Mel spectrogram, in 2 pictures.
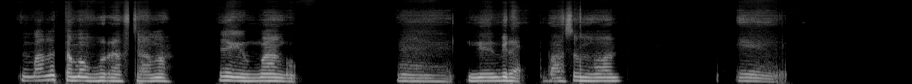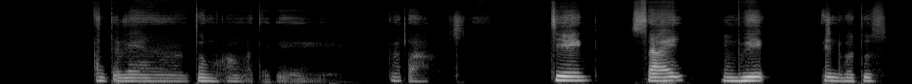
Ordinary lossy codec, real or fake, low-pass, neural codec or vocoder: none; fake; none; codec, 44.1 kHz, 2.6 kbps, DAC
